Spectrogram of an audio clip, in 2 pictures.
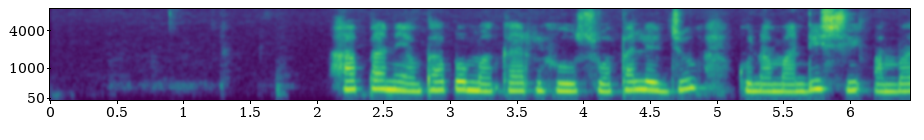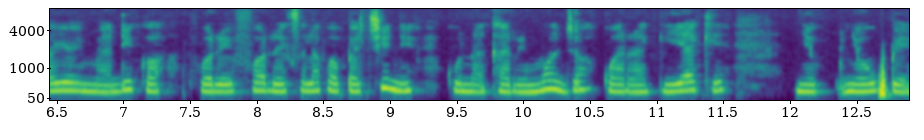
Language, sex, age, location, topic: Swahili, male, 25-35, Nakuru, finance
